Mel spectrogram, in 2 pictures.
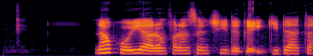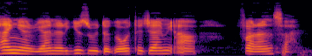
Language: Hausa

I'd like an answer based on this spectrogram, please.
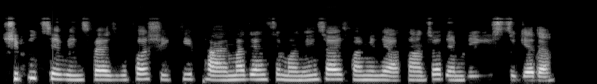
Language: Nigerian Pidgin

